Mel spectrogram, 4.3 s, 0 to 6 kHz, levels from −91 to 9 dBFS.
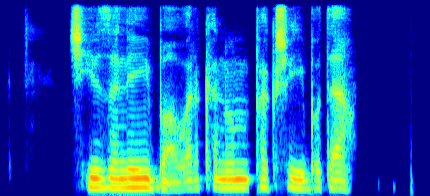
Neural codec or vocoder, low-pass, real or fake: codec, 16 kHz, 1 kbps, X-Codec, HuBERT features, trained on LibriSpeech; 5.4 kHz; fake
